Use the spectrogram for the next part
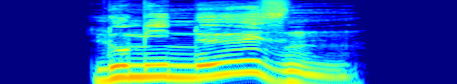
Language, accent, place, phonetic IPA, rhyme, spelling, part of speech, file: German, Germany, Berlin, [lumiˈnøːzn̩], -øːzn̩, luminösen, adjective, De-luminösen.ogg
- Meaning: inflection of luminös: 1. strong genitive masculine/neuter singular 2. weak/mixed genitive/dative all-gender singular 3. strong/weak/mixed accusative masculine singular 4. strong dative plural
